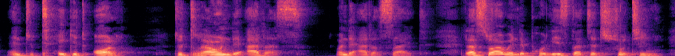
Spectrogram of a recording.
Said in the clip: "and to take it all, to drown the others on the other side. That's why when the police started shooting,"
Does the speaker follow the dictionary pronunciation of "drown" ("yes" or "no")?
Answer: yes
